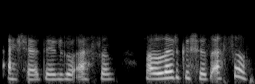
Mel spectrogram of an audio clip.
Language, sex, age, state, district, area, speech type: Kashmiri, female, 18-30, Jammu and Kashmir, Bandipora, rural, conversation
